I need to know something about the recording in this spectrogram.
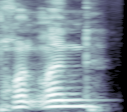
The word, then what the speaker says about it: Puntland: again this flag was from I think I'm pronouncing it right puntland in Somalia correct yes the flag that people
